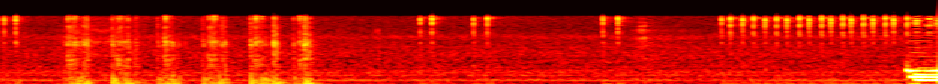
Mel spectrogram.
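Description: Quiet typing and clicking on a computer keyboard: a run of key presses in the first two seconds, a few scattered clicks, then a quick run of clicks near the end.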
